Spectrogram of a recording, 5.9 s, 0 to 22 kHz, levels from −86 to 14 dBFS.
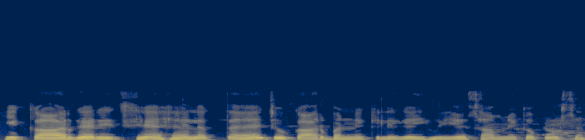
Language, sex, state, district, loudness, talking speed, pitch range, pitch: Hindi, female, Chhattisgarh, Raipur, -16 LUFS, 195 wpm, 170-195 Hz, 180 Hz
